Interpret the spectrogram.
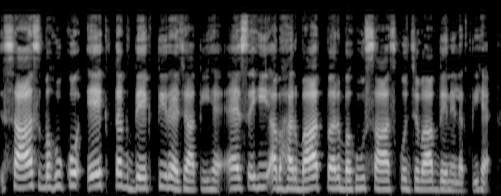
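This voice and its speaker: Mellow woman storyteller. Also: mid-range voice, measured pace, no room sound. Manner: steady storytelling. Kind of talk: scripted story narration.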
